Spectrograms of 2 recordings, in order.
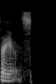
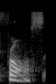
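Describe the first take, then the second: First: France is said with an English pronunciation. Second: France is said with a French-style pronunciation. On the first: "instead of France" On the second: "I just said France"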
